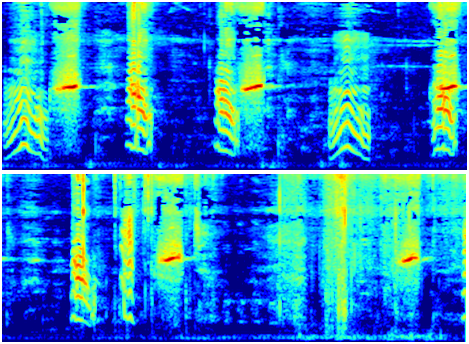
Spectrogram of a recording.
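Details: Grey francolin (dakhni teetar) giving loud, ringing calls: short upward whistles alternate with stacked, curving harsh notes, about a second apart in pairs, with quiet pauses between.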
